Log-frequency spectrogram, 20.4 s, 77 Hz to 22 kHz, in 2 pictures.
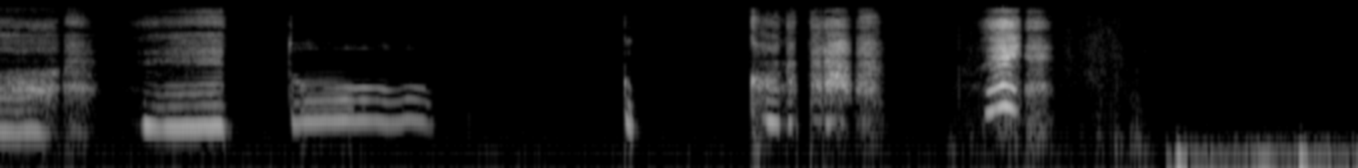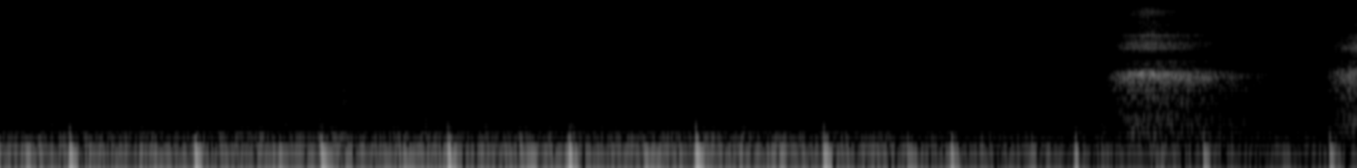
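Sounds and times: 
faint constant hum: 0:00.0 - 0:20.3
speech: 0:05.6 - 0:06.5
heartbeat thumping: 0:08.3 - 0:20.3.

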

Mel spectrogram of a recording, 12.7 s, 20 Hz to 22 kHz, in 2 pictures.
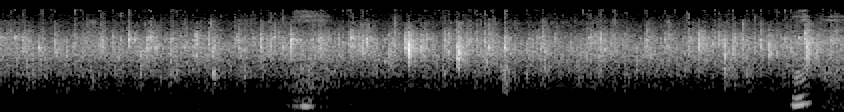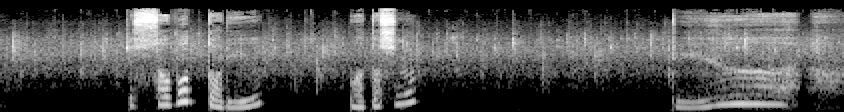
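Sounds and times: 
steady rain pattering: 0:00.0 - 0:12.6
speech: 0:02.2 - 0:02.5, 0:07.3 - 0:08.4, 0:09.0 - 0:09.6, 0:11.4 - 0:12.4.

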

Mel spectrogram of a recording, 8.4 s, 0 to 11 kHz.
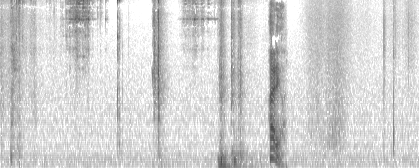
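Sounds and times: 
keys jangling at a door: 0:00.3 - 0:02.2, 0:03.6 - 0:04.4
speech: 0:05.4 - 0:05.8.

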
